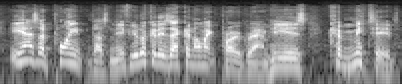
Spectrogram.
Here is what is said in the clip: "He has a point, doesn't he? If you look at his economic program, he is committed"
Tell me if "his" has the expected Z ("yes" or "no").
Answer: yes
